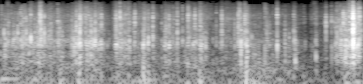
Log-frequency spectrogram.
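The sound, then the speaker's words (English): Continuous crinkling and crackling of plastic packaging as a mailed Father's Day gift package is torn open by hand, with sharp bursts of tearing and rustling throughout and no voices. “So let's go ahead and open this up. Oh, the packaging's fantastic.”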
